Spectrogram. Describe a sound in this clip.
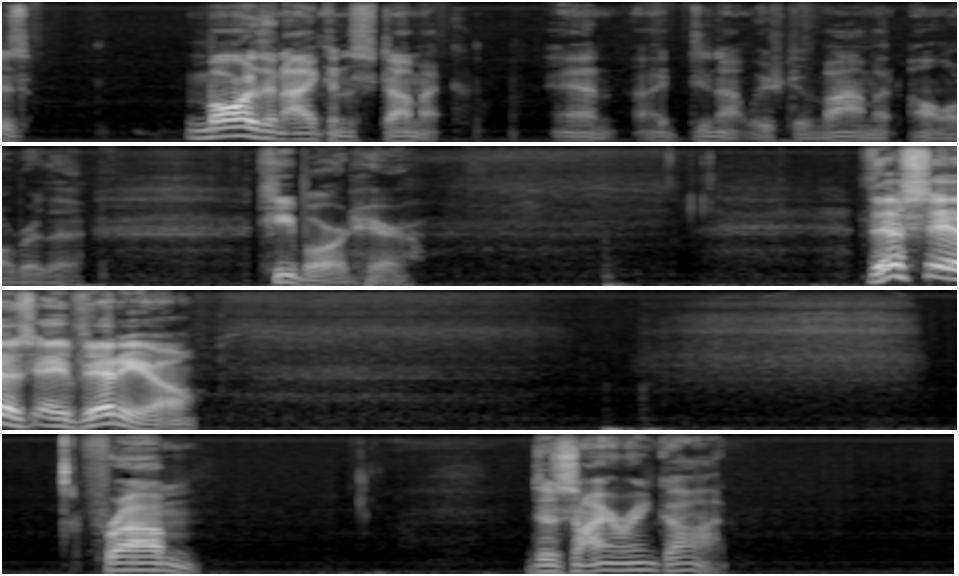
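An elderly man talks calmly and closely into a microphone.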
